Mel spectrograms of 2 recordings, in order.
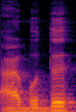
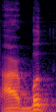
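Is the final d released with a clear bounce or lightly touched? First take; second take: bounced; touched. First: The final d is released with a clear bounce. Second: The final d is only lightly touched. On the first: The speaker calls it right. "ദ് എന്നുള്ളത് വ്യക്തമായിട്ട് പുറത്തേക്ക് കേൾക്കണം" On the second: The speaker calls it wrong. "അഅ്ബുദ് എന്ന് പറഞ്ഞാൽ പോരാ"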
